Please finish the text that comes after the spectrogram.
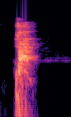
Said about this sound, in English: coughs to wake her up.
